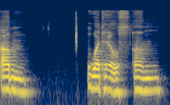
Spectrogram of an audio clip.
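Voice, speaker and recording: A middle-aged woman, speaking as an author in a casual interview, animated and reflective as she tells stories about her writing. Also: a bass voice, drawn-out words.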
